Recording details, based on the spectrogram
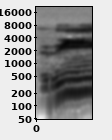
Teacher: अब ऋ इस वर्ण का उच्चारण री करते हैं, इस उत्तर प्रदेश में तो करते ही है, उत्तर भारत में ही करते हैं।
